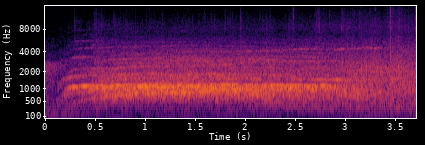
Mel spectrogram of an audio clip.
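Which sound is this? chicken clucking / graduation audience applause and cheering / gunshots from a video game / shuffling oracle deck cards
graduation audience applause and cheering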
